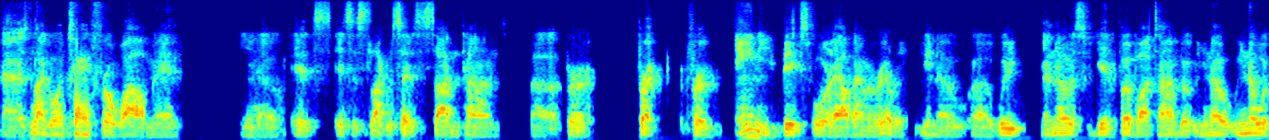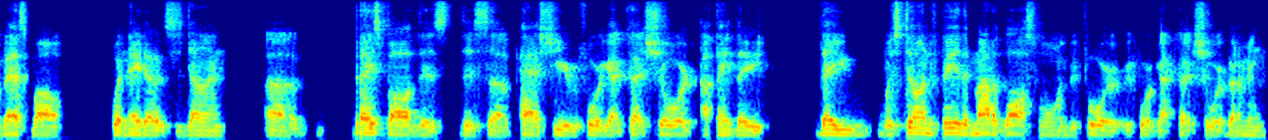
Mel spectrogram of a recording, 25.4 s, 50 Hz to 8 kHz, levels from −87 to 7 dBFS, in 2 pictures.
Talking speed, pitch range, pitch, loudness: 210 wpm, 85-95 Hz, 90 Hz, -24 LUFS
